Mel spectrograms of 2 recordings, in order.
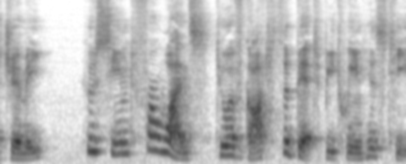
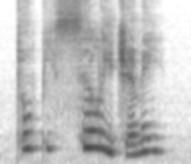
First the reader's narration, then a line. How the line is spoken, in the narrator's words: Kathleen whispered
